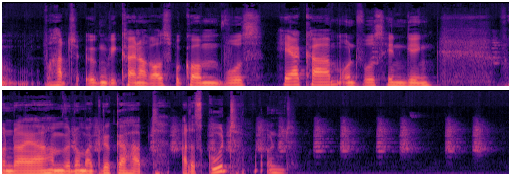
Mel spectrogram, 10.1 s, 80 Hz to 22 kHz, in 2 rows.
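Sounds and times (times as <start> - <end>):
speech: 0.0 - 8.1
frog croaking: 4.7 - 10.1.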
